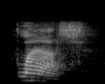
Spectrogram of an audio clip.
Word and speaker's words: Flash: Flash. O A tem um som totalmente diferente, né? A gente fala flash, Ash. né? Que muda completamente o som.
